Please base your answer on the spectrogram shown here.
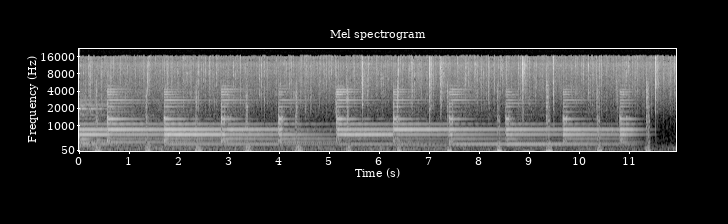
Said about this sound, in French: La pendule annonce les 23 heures.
